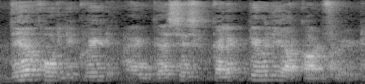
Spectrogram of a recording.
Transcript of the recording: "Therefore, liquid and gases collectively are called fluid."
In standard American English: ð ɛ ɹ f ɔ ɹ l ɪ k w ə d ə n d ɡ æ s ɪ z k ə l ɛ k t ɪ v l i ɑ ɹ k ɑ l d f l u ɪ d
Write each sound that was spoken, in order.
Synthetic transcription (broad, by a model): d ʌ ɹ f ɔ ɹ l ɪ k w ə d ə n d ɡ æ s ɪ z k ə l ɛ k t ɪ v l i ɑ ɹ k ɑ d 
